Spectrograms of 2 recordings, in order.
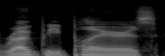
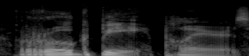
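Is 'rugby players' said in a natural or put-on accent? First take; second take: natural; put-on. First: It is said in the speaker's ordinary accent. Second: It is said in an imitated foreign accent.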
